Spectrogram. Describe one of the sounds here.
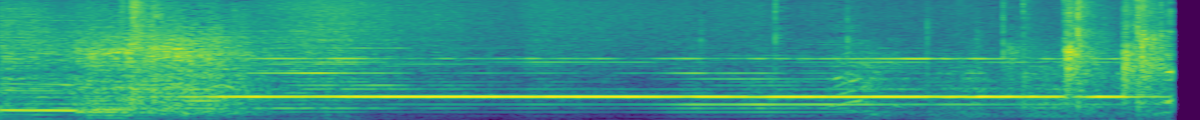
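Cymbals crash.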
